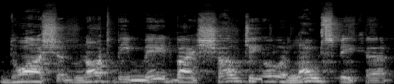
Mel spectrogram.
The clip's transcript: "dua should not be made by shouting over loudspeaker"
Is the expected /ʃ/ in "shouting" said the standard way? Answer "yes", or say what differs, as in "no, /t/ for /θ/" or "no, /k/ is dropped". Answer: yes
